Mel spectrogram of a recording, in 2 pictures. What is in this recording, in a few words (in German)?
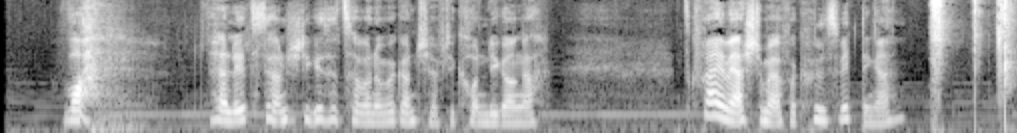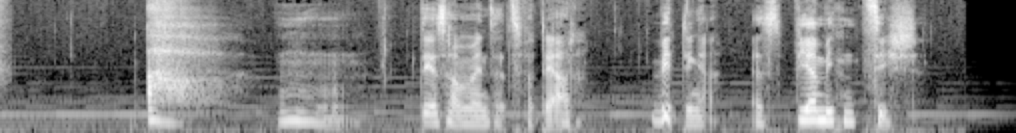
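österreichisch Werbung Bier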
